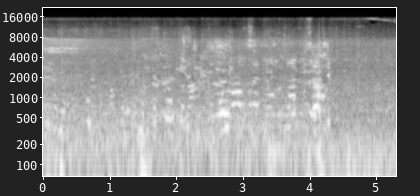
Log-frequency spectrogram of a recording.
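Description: Men and women chatter in a crowd nearby.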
